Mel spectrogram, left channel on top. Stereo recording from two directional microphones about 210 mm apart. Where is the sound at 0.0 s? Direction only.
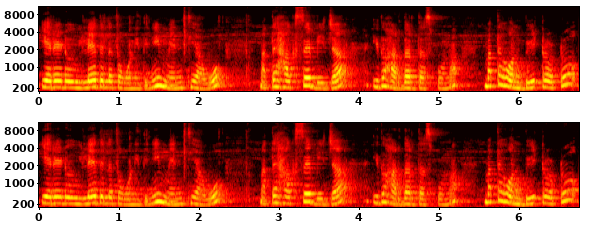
10° right (ahead or behind).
